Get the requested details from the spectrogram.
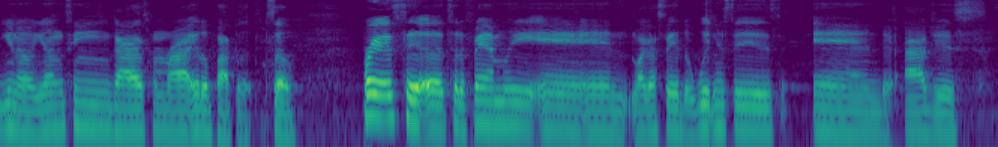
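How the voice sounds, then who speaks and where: Stuffed up from allergies, this Southern-accented woman runs her own casual podcast alone, rambling with frequent restarts and plenty of profanity in a blunt style. She has a low, darkish voice.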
